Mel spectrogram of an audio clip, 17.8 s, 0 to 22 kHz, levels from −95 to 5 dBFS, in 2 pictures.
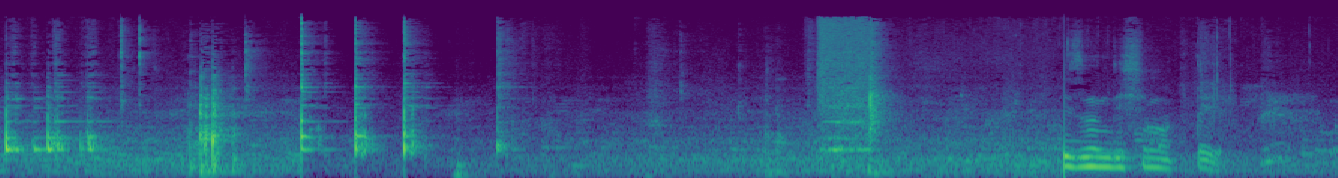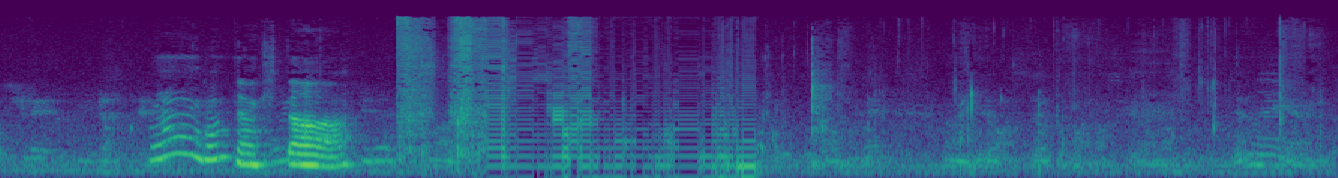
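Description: From 12.17 to 13.98 s the sound turns into a rigid, metallic drone: robotic sound from repeated short buffers. The likely cause is late-arriving audio, with a fragment of about 5.3 ms looped through most of that stretch, imposing a fixed buzz at 188 Hz.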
